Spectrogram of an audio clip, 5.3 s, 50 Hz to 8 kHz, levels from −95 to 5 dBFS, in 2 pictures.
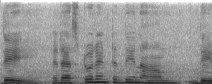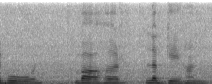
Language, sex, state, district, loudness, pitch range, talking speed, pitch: Punjabi, female, Punjab, Kapurthala, -17 LUFS, 185-220 Hz, 100 wpm, 200 Hz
